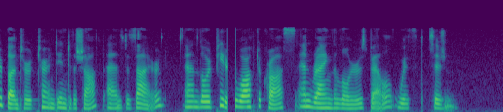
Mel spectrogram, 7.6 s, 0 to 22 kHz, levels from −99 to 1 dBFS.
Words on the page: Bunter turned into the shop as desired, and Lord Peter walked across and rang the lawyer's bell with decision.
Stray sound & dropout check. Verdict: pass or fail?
fail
